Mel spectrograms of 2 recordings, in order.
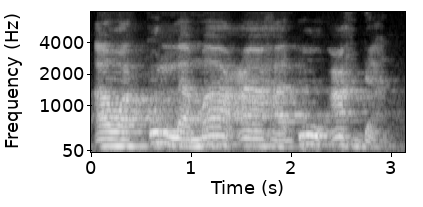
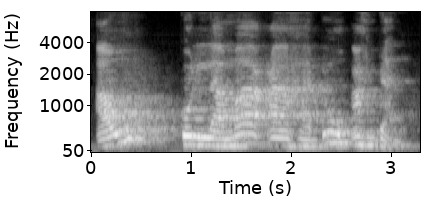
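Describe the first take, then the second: First: The waw carries an a vowel: awa. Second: The waw has no following vowel: aw.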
